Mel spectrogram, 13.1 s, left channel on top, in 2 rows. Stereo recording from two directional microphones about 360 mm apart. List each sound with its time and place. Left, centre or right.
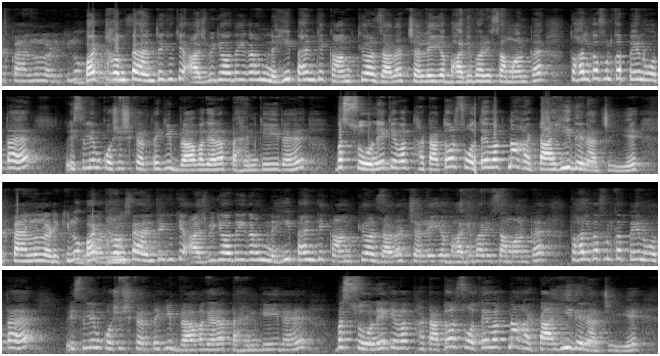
0.1 s a woman's voice: right
0.8 s a woman's voice: left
